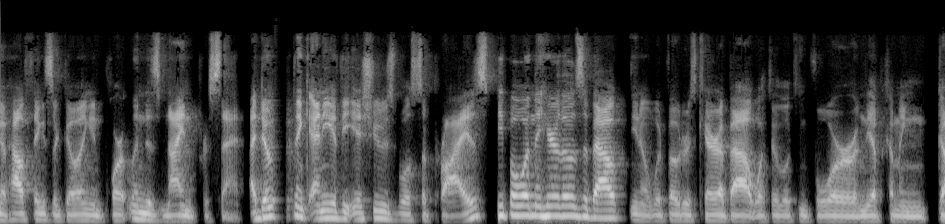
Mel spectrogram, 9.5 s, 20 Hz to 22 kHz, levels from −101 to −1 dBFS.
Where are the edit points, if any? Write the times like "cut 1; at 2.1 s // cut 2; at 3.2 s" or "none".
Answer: cut 1; at 2.4 s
